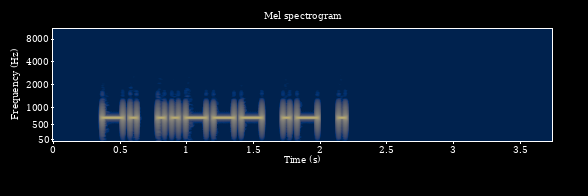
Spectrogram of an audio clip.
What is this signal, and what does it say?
Morse code, heard as a keyed tone, about 24 wpm, 700 Hz. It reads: N2AE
